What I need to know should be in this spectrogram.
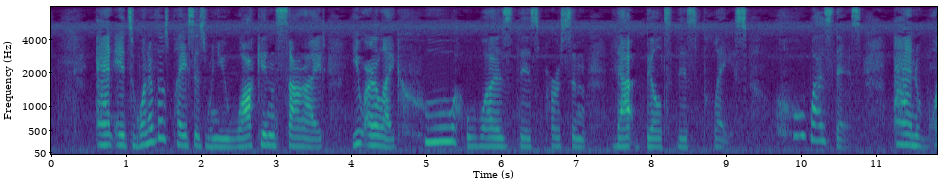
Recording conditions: outdoors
